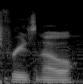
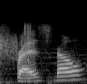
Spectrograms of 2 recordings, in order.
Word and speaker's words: Fresno: a change later likewise freeze no it's freezing all right it's pronounced Fresno Fresno there's if it was freeze now it would have had two e's before the Z gotcha Fresno I apologize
